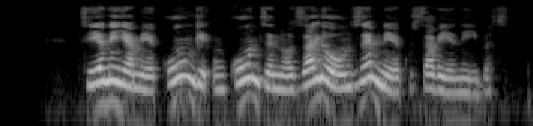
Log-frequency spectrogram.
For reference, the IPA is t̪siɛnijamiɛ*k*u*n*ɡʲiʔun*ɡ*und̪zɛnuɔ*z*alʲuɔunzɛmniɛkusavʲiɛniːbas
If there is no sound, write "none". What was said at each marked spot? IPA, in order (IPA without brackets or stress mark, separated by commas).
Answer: k, ŋ, k, z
